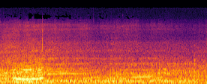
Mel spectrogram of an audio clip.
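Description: Off-road motorcycle engines revving on a dirt course, their pitch rising and falling, with the loudest rev just under a second in.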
